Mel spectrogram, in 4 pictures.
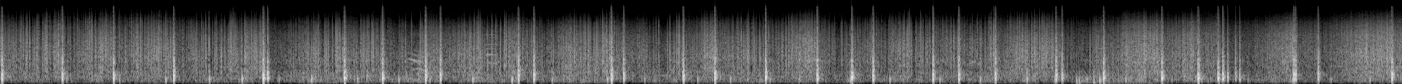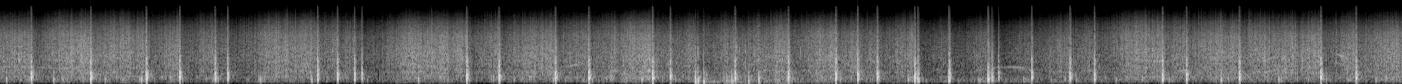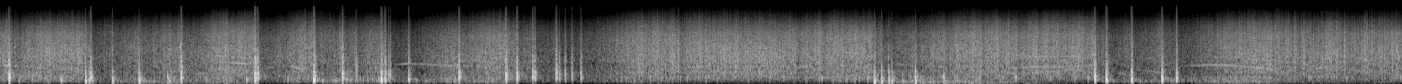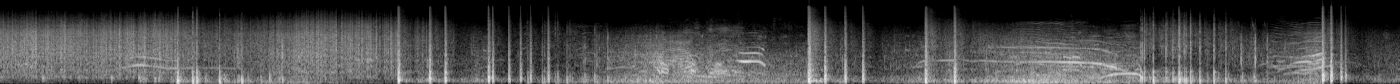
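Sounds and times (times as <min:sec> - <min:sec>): firework bangs: 0:00.0 - 0:48.9, 0:49.5 - 0:56.0
firework crackle: 0:00.0 - 0:56.0.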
